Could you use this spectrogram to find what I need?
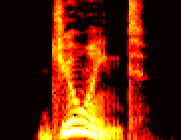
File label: "joint", English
